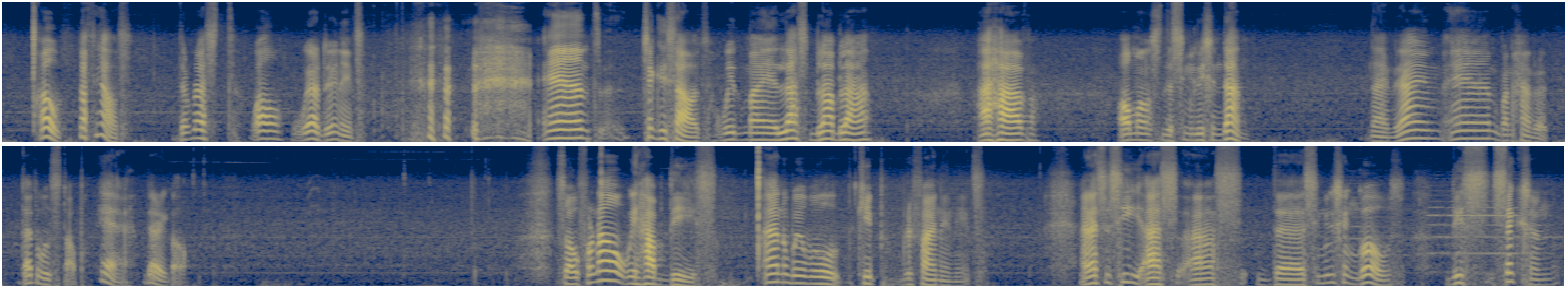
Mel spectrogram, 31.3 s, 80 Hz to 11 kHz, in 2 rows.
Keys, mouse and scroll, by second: 17.7-19.5 drag, 19.8-21.7 middle drag.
